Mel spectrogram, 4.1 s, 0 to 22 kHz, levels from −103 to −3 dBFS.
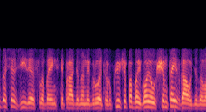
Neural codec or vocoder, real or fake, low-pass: none; real; 3.6 kHz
